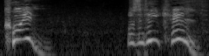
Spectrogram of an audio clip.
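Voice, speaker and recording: An actor playing a proud, excitable young gentleman adventurer in a radio drama. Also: extremely high pitch, slow pace, heavily acted. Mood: shocked. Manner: haughty, excitable.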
